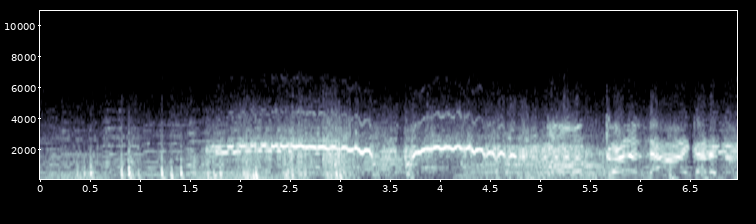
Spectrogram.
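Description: A horse neighs and whinnies loudly in several long, wavering calls, with hooves clip-clopping nearby at the start and a voice shouting over it, in an old Western adventure show.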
